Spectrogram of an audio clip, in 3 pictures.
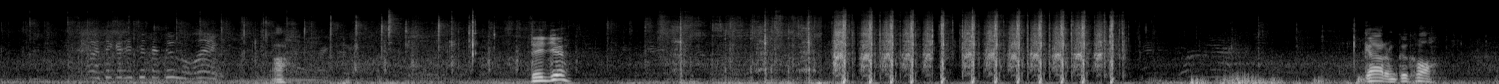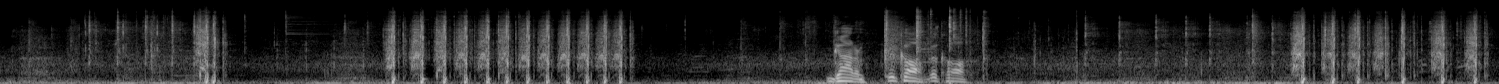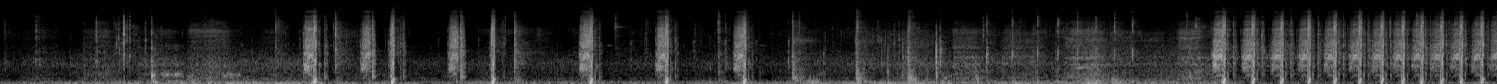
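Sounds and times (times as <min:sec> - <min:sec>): airsoft guns firing: 0:08.1 - 0:11.3, 0:16.6 - 0:17.3, 0:18.8 - 0:21.4, 0:27.8 - 0:29.9, 0:42.1 - 0:44.9.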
